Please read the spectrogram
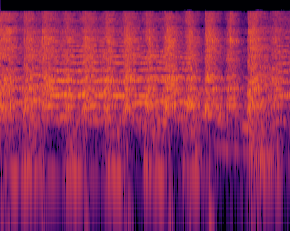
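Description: Kerala festival band playing: chenda drums beat a fast even rhythm of about four strokes a second under horns and cymbals, the drums louder than the horn melody here.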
